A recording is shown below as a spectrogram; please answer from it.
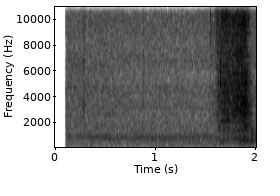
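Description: Faint steady hiss of room tone after an edit, then near the end a soft rubbing as a hand slides paper craft tags across a sheet of paper.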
